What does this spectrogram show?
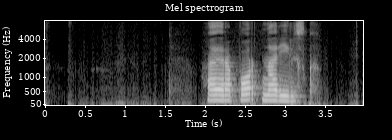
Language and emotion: Russian, neutral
